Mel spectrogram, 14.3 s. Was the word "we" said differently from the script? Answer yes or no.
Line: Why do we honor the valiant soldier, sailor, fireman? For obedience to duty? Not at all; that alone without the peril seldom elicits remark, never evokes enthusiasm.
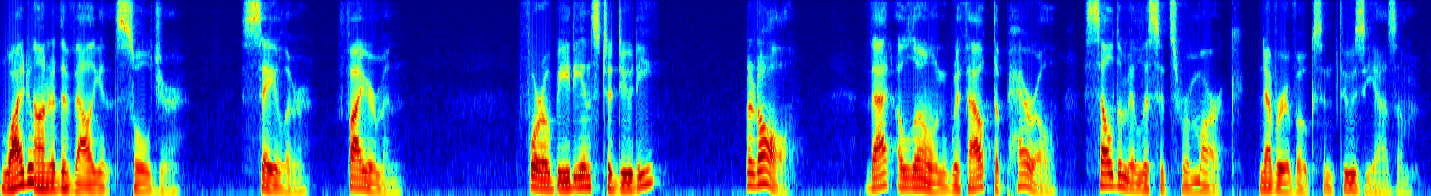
yes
